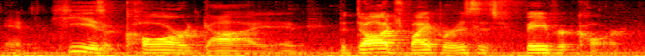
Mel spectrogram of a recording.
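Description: A man's voice: medium pitch, unhurried, slight background noise. A young man co-hosting a casual podcast, talking in an earnest, rambling, upbeat way. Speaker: podcast co-host. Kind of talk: casual chat.

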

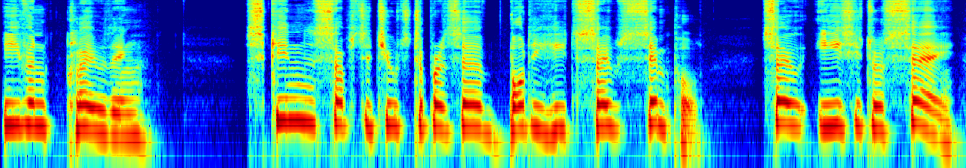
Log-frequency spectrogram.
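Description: A man's voice: high voice, expressive, measured pace, dry recording, clean studio sound, voice pushed up. A man voicing a prim, literal-minded aristocratic lady who talks in formal, precise phrases. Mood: earnest.

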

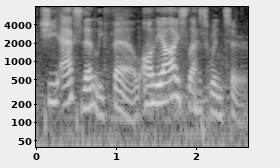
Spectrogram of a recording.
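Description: A man's voice: high voice, big pitch swings, fairly bright tone. A man as a rambling, absent-minded boss, swooping voice. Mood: cheerfully tactless. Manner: halting, forgetful, cheerfully oblivious. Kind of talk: comic audio play acting.

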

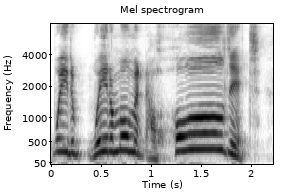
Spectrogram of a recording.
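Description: Male reader as a jittery little scientist, high and lively, pleading his case. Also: normal speed, heavily acted. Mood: frantic. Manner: excited, insistent, lecturing. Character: small, bony, eager male scientist.

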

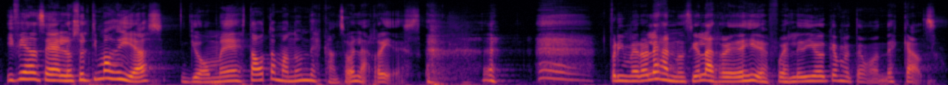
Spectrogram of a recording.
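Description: A woman's voice: fairly high pitch, animated, moderate pace. A young woman from Cuba hosting her own finance podcast, telling her story in an upbeat, personal way. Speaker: podcast host.

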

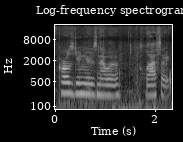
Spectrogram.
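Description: A young woman co-hosting a casual car vlog, loud and rambling, swearing often, recorded on a phone set down in the car. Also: medium pitch, little pitch movement, unhurried, background noise. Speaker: vlog co-host.

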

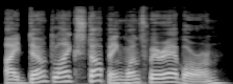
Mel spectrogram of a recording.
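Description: A timid, genteel lady witch from a storybook, acted out by a male narrator, pitched well up. The delivery dithers and apologizes, with lively swings in pitch and a close, dry sound. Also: measured pace, no echo. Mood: coaxing, fussy. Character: fussy, absent-minded, timid middle-aged woman witch.

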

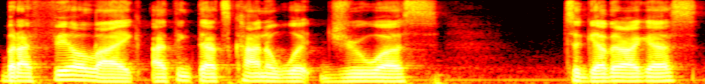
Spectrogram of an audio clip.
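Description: Low-voiced young man, casual co-host. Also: fairly even intonation, measured pace, smooth. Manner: supportive listener, many affirmations. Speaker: podcast co-host. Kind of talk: casual chat.

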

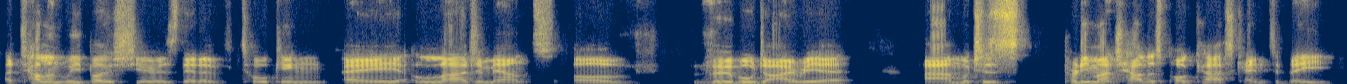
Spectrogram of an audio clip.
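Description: A man's voice: fairly low pitch, bright, forceful tone. A young man from New Zealand with a New Zealand accent, co-hosting a casual podcast chat in an easygoing way with kiwi slang. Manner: easygoing, quick laughs, Māori greetings and kiwi slang. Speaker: podcast co-host.

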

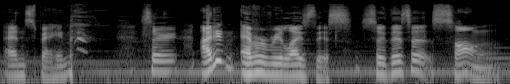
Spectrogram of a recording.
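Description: A young man with a fairly high voice that swings up and down a lot chats casually with a friend. He laughs often and takes a joking, disbelieving tone. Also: lively intonation, slow pace, bright, forceful tone, faint music behind. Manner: laughs often, jokey and incredulous. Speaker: podcast co-host. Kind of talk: casual banter over a game.

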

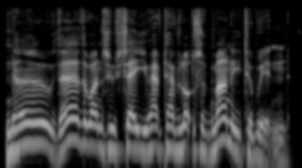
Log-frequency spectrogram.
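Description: A man's voice: on the high side, expressive, a little fast, no room sound, studio quality, close to an everyday voice. A man doing an earnest young witch. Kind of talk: audiobook character voice.

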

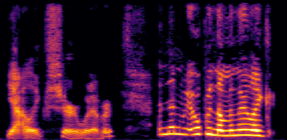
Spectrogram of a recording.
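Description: A woman's voice: high voice, huge pitch swings, fast, creaky, a little mellow, dry recording, clean studio sound. A young woman co-hosting a podcast, chatting casually with many fillers and giggles. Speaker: podcast co-host. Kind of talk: casual chat. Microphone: small podcast mic.

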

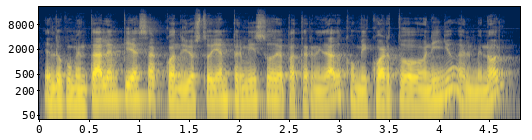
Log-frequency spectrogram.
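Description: A middle-aged man from Costa Rica, a guest talking about his documentary in a casual interview, often pausing and restarting his sentences. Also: medium pitch, a little mellow. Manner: hesitant, many restarts and fillers. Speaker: guest, documentary filmmaker and media professor.

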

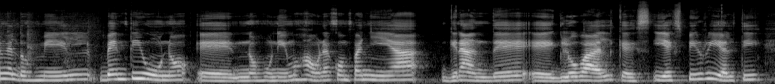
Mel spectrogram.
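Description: A woman with a Venezuelan accent co-hosting a podcast, talking casually with many fillers and pauses. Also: mid-range voice. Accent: Venezuelan Spanish. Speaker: podcast co-host, realtor.

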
